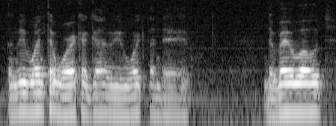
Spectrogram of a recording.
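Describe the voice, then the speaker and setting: A man with a fairly low pitch and a dark, mellow tone speaks in a monotone, flat way. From Lithuania. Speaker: Holocaust survivor. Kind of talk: interview answer.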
